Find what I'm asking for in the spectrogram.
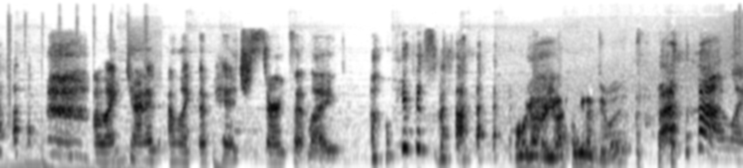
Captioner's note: laughter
